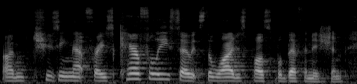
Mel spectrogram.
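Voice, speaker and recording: Her pitch rises and falls over a very wide range. This woman talks with an American accent. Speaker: foundation director, workshop facilitator. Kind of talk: conference talk.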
